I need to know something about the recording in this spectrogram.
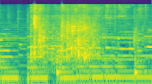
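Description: Background music throughout. About half a second in, a burst of plastic toys clattering and spilling lasts about a second.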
